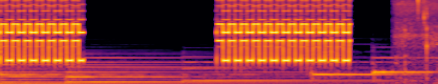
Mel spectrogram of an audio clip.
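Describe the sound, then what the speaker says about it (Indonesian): A mobile phone ringtone for an incoming call rings out in two loud, melodic bursts separated by a short pause, with no voices over it. "Tiba-tiba terdengarlah suara HP istrinya Kusrini berbunyi telepon."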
